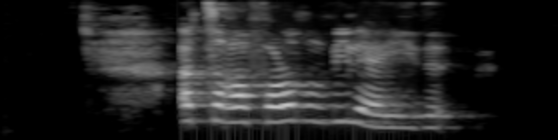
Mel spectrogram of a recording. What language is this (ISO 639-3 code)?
kab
